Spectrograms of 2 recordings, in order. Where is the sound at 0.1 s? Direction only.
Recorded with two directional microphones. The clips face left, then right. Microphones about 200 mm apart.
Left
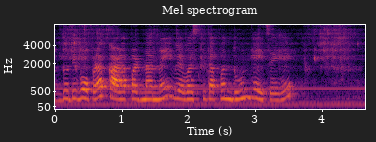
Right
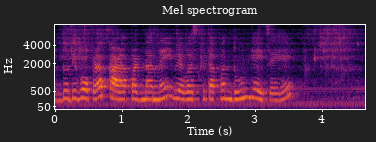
15° right (ahead or behind).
